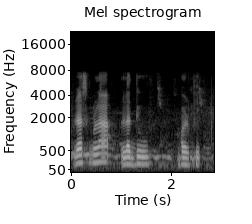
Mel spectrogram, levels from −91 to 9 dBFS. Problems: low volume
